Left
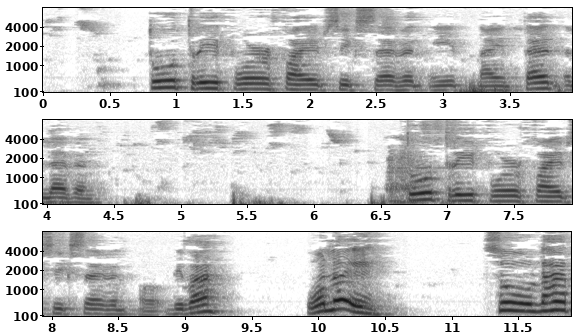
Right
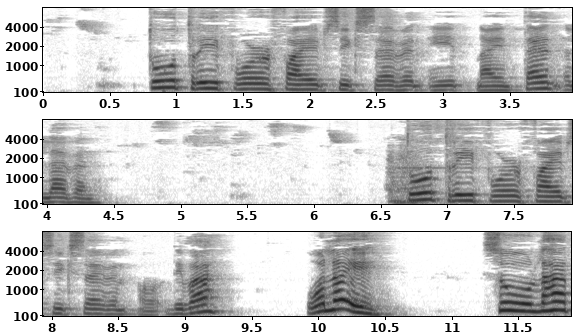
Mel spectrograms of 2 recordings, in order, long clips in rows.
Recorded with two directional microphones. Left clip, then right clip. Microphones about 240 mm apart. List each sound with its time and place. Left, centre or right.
0.7 s speech: right
7.0 s speech: right
11.3 s speech: right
